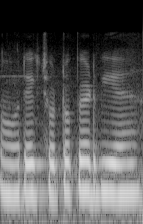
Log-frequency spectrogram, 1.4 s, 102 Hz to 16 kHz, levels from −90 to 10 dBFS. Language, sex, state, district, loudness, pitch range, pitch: Marwari, female, Rajasthan, Nagaur, -13 LUFS, 200-205 Hz, 200 Hz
